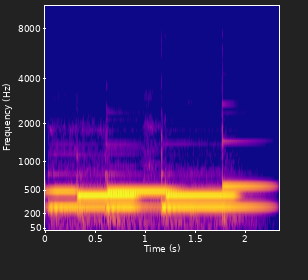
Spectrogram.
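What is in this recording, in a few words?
gender toot; Musical Instruments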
